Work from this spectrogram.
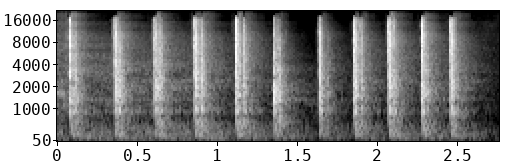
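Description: A small trim hammer taps metal on a 1964 Mercury Park Lane eleven times in a steady rhythm, each strike sharp, ringing and close.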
